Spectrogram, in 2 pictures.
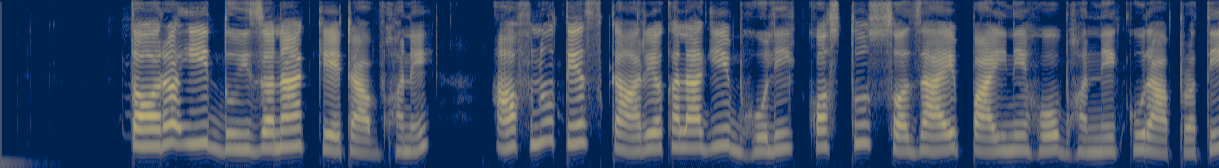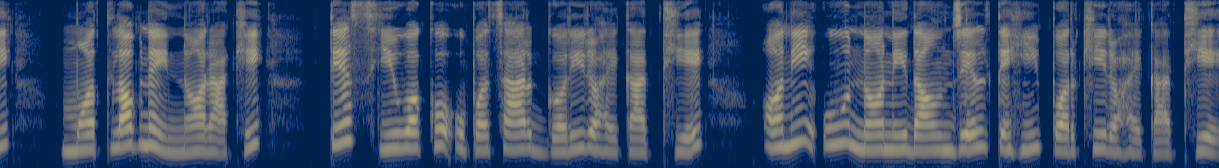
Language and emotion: Nepali, neutral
